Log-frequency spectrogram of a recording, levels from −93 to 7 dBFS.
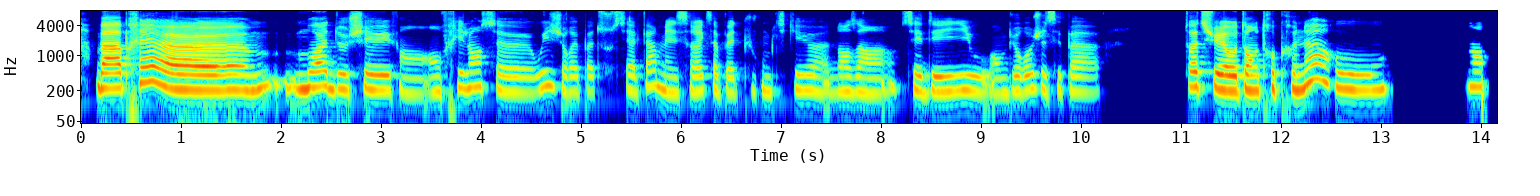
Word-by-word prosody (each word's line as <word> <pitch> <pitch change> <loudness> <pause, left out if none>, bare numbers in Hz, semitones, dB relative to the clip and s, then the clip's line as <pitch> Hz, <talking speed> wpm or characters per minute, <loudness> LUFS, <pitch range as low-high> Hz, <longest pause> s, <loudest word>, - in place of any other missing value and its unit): Bah, 230 -1 +8
après, 230 +6 +2
heu, 215 -6 +7
m 225 +5 -4
moi 235 +2 0
de 220 0 -3
chez 210 -1 -1
Enfin, 195 - -14 0.2
en 190 +1 -9
freelance, 235 +4 -7
heu, 190 -3 -7
oui, 230 +7 -7
j'aurais 200 -5 -10
pas 195 0 -14
de 195 - -21
souci - - -16
à 205 - -6
le 195 - -17
faire. 245 +1 -7
Mais 205 -5 -7
c'est 190 - -12
vrai 195 +1 -6
que 195 - -17
ça 205 - -9
peut 185 - -10
être 180 - -12
plus 200 - -22
compliqué, 205 +2 -11
heu, 205 - -7
dans 195 +1 -9
un 185 +5 -9
CDI 200 -1 -4
ou 195 -2 -7
en 180 - -12
bureau, 200 +2 -6
je 220 -1 -7
sais 205 +1 -11
pas. 190 -2 -11 0.8
Toi, 245 0 +2
tu 240 -1 -1
es 210 - +7
auto-entrepreneure 220 +8 +1
ou 215 -1 -3 0.8
non? 245 0 -4
210 Hz, 185 wpm, -21 LUFS, 195-230 Hz, 0.8 s, Bah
